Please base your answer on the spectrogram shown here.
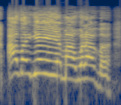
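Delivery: laughing through the words. Real, not acted. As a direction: giggle through the retold line. Repeats while laughing.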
